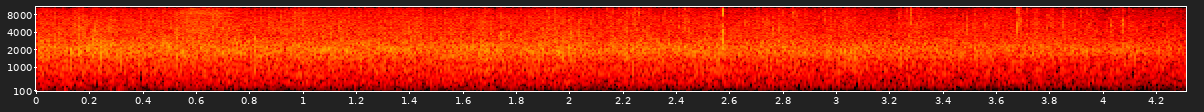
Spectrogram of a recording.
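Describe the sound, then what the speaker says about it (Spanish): A church congregation applauds during a sermon, a faint, steady patter of many hands clapping that carries on evenly throughout, heard alone and with no talk over it. "Dale un fuerte aplauso al Señor."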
